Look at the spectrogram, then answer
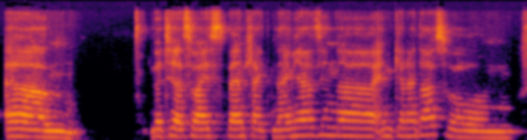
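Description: A French woman in her thirties, speaking with a French accent, chats casually as a podcast guest in an interview, laughing often and filling her speech with fillers. Her voice is medium-pitched and darkish, with fairly even intonation and a measured pace.

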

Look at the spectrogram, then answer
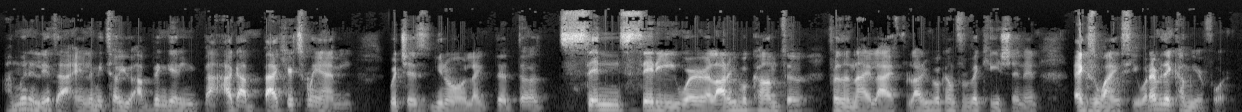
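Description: A man in his twenties from Mexico, talking excitedly about faith in a casual chat, emphatic and full of slang fillers. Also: fairly low pitch, brisk. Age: 20s.

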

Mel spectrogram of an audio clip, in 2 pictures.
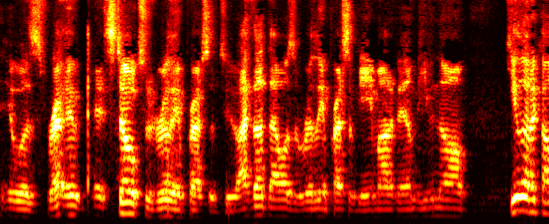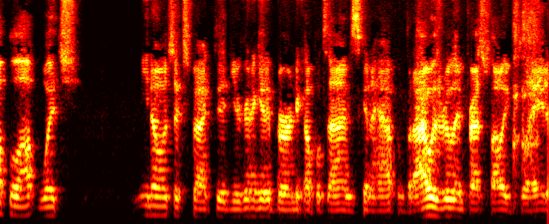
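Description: A man's voice: on the low side, fairly bright tone. A man co-hosting a casual sports podcast, rambling through his thoughts with many fillers. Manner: rambling, lots of fillers and restarts. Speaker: podcast co-host.

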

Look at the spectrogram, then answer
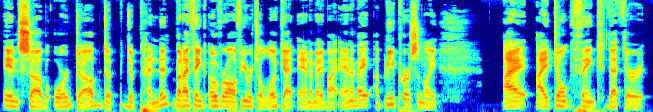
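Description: Bright-voiced young man chatting about anime. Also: mid-range voice, normal speed, dry recording, studio quality. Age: young adult. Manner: rambling, many restarts and "like" fillers. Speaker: podcast co-host. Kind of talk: casual anime chat.

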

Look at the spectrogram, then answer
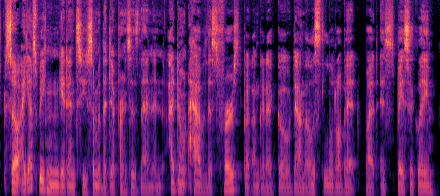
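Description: Low husky-voiced man chatting on a podcast. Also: no room sound, clean studio sound. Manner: animated, quick asides and self-corrections. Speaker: podcast co-host. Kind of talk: casual chat.

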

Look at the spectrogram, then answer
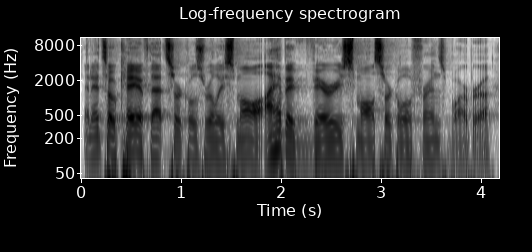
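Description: A man hosting a podcast, chatting casually and getting animated when he stresses a point. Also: deep voice, fast talker. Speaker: podcast host. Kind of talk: casual chat.

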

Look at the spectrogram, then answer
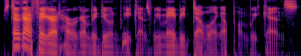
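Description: A man hosting a casual podcast in a groggy morning voice, warmly inviting listeners to join. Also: a bass voice, huge pitch swings, fast talker, creaky, no room sound, clean studio sound. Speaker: podcast host.

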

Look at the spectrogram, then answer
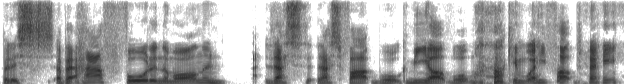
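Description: Sweary stuttering man, bright voice. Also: on the high side, a little slow, no echo, studio quality. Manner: sweary, stuttering, restarts sentences. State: tired. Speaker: podcast host and mural painter. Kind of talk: rambling solo podcast monologue.

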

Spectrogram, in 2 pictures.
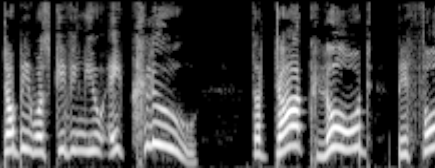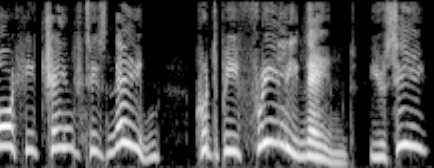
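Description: A reader voicing a shrill, excitable male house elf who speaks of himself in the third person, in a storybook reading. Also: slow, no room sound, exaggerated voice. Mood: shrill excited. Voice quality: shrill, squeaky. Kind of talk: audiobook character voice. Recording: dry, slightly dull lo-fi.

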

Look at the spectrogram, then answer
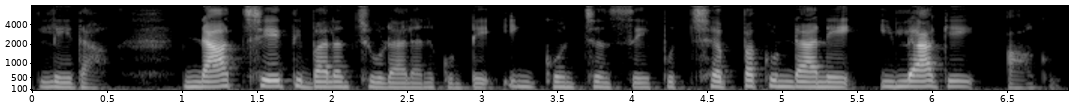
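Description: A woman voicing a stern male crime inspector who speaks loudly and presses hard with questions and warnings. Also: on the high side, animated, measured pace, voice pushed up. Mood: threatening. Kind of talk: audiobook character reading.

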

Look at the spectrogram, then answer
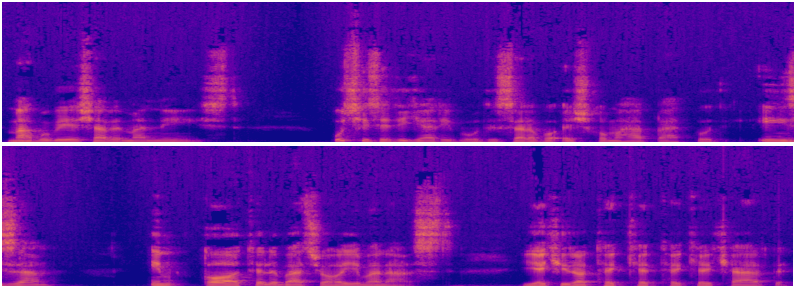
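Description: A man narrating an audiobook in the first person, reading slowly with a grave, mournful delivery. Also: deep voice, a little mellow.

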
